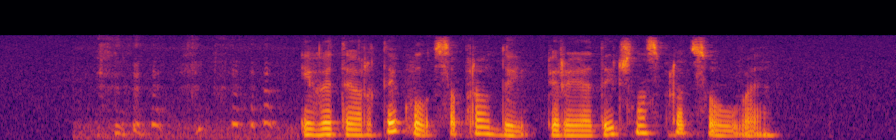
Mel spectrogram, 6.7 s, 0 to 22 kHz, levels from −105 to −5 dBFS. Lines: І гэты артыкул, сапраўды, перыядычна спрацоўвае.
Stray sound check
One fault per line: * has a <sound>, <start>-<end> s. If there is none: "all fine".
* has a laugh, 0.7-2.1 s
